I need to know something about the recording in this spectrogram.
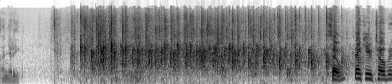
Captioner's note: applause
